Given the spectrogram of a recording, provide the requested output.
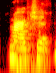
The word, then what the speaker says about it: Maartje: Yeah, I think this one went a little, like when you say it a bit faster, it works better. Yeah. Maartje.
